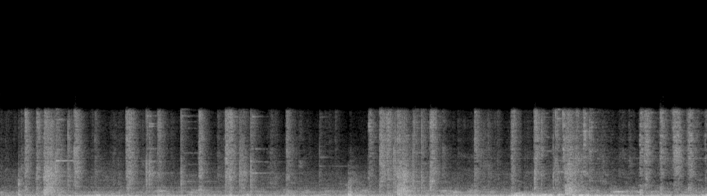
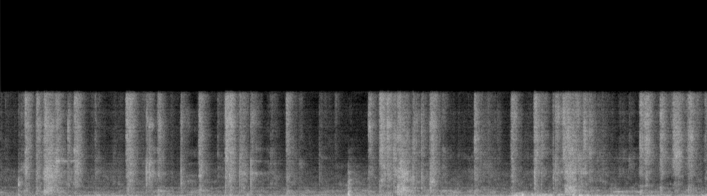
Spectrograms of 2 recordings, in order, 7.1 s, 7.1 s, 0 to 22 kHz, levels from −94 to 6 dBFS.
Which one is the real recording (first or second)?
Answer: first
